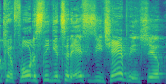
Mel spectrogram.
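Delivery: usual speaking voice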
